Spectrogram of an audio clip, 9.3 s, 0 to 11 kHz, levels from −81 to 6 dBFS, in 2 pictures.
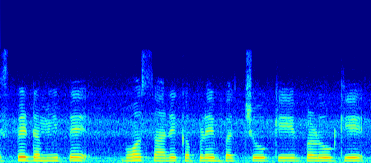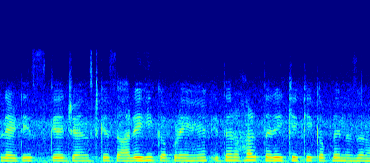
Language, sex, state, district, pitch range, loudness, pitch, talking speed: Hindi, female, Bihar, Gaya, 195-205 Hz, -28 LUFS, 195 Hz, 140 wpm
